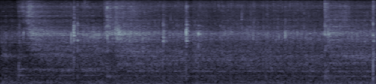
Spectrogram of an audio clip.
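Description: Chicken pieces sizzling in hot oil, the sizzle swelling about a third of a second in as the chicken goes into the pan. A few sharp clinks of a metal ladle against the pan come through it.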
